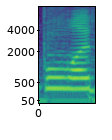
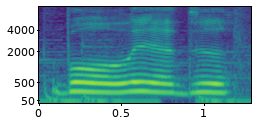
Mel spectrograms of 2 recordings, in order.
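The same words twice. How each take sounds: First: It is pronounced the English way. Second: It is pronounced the French way.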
